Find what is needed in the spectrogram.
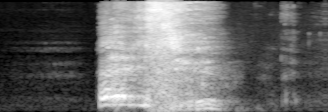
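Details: Deliberately induced sneeze: one loud, explosive, wet sneeze with a sharp onset, followed by a faint sniff.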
